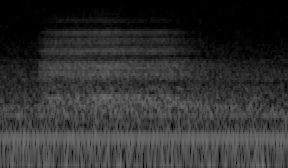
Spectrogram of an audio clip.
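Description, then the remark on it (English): A single slow, deep breath drawn in through the nose while the belly pushes out, a steady airy hiss lasting about a second, fairly quiet, with no talking. “Now this time, I want you to take a slow, deep breath in through your nose, but as you do it, I want you to make sure your belly pushes out, so the hand on your belly should go out as you're breathing in.”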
